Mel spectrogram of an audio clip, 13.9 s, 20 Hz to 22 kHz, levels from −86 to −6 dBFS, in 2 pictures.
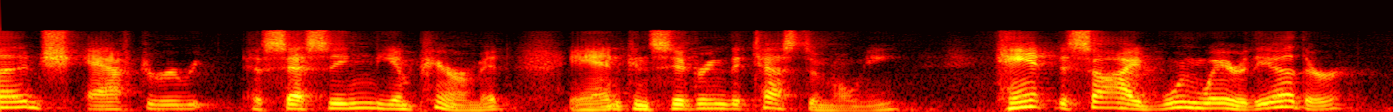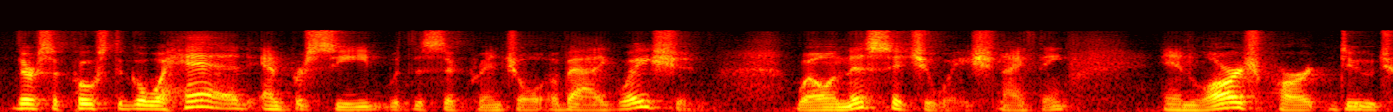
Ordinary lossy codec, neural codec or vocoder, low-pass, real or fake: MP3, 64 kbps; codec, 16 kHz, 0.3 kbps, FocalCodec; 7.2 kHz; fake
